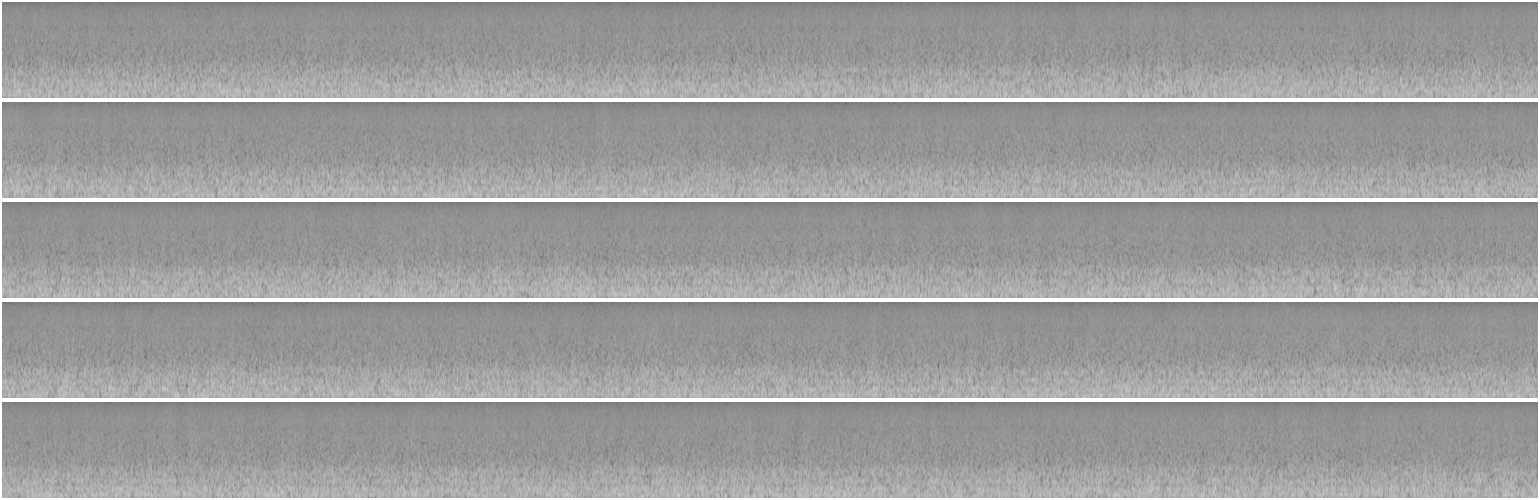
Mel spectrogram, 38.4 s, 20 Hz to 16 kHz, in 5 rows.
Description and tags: The strong sound of a waterfall only about 10 feet away. It is looping and has been edited to be seamless.
flow, river, stream, water, waterfall, white-noise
